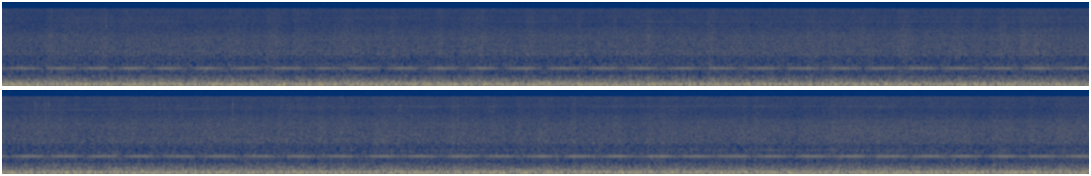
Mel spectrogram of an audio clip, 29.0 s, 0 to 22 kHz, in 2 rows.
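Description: Steady cabin noise inside a Boeing 787-8 descending on approach to land: a dense low rumble of airflow and engines, with a thin steady whine above it.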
